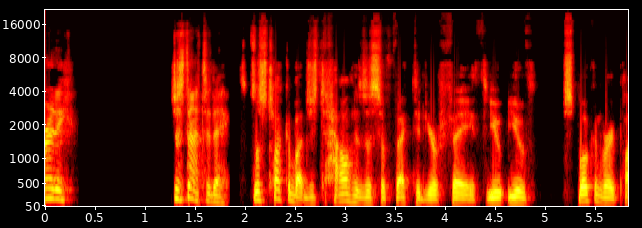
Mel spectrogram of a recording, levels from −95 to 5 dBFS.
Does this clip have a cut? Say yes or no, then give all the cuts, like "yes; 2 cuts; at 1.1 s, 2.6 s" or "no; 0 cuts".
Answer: yes; 1 cut; at 1.9 s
